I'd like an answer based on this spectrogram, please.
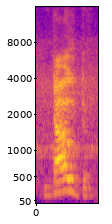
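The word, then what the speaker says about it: doubt: तो जब बी के बाद टी आता है तो बी हमेशा साइलेंट होता है।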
